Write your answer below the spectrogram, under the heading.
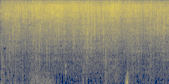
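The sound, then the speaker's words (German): Steady sizzling of small orange pieces with peel caramelizing in a pan with about two teaspoons of sugar, a bright, constant frying hiss with a few soft stirring knocks. “Dann karamellisiere ich das mit etwas Zucker.”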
